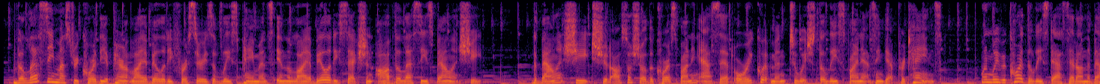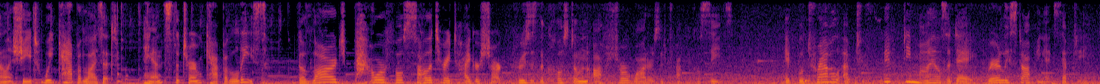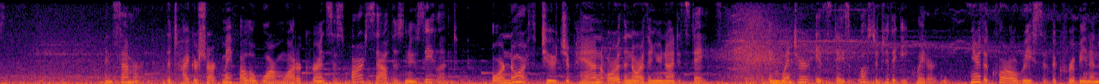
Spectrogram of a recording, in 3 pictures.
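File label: narration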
